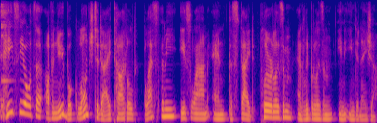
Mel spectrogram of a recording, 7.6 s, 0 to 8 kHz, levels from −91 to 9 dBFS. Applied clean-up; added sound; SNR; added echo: none; Cowbell; 18 dB; none.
